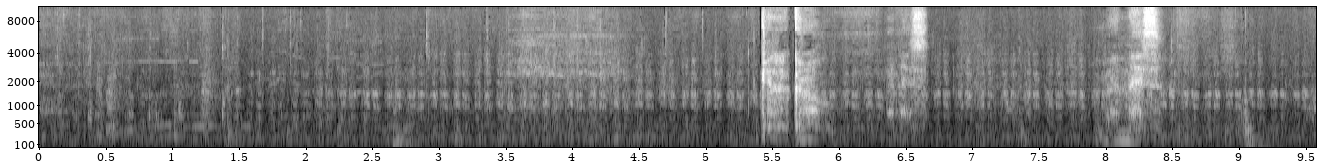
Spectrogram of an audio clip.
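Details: Female dog giving birth to puppies indoors, breathing in rapid, rough panting of about four breaths per second, with people talking softly nearby and a few louder bumps and rustles.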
